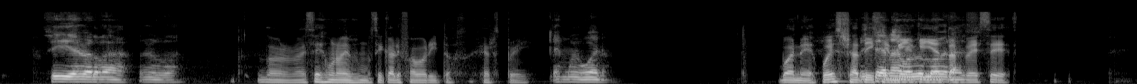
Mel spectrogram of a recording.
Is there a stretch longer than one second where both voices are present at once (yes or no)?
yes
